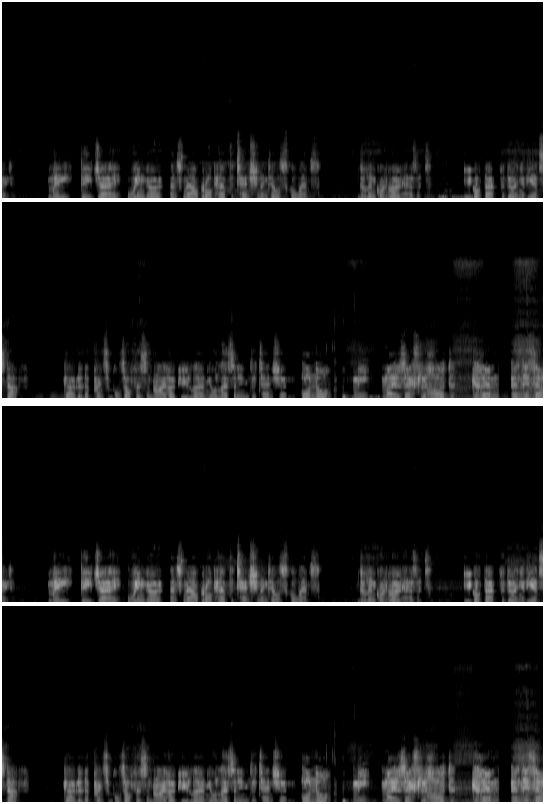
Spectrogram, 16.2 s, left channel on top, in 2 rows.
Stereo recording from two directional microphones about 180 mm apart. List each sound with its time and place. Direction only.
0.7 s speech: 35° left (ahead or behind)
13.1 s speech: centre (ahead or behind)
13.7 s speech: 40° left (ahead or behind)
